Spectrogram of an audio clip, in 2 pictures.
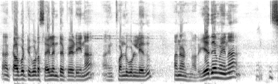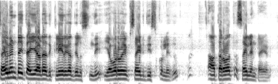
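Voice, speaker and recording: A man's voice: a little high, fairly quick, a little mellow. A man with a Telugu accent giving unscripted opinionated commentary, explaining through examples and rhetorical questions. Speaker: political and film commentator.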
